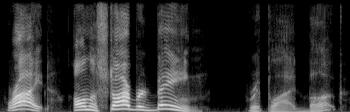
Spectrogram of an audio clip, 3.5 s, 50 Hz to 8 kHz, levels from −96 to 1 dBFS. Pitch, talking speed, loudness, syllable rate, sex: 175 Hz, 120 wpm, -17 LUFS, 3.5 syllables/s, male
